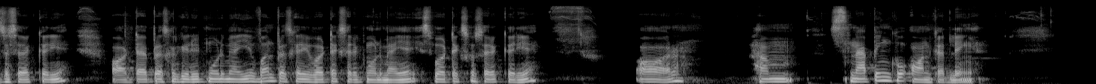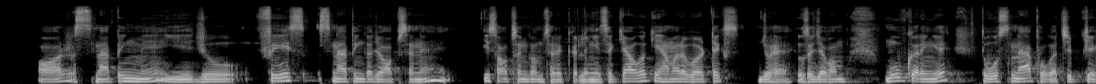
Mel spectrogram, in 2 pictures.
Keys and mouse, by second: 1.3 Tab, 2.6 1, 3.4-3.8 drag, 4.7-5.9 middle drag, 7.4 o, 10.4 click, 11.9-19.5 drag.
